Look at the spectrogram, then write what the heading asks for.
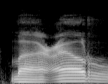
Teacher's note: Ma'arraki'in, huruf ra memiliki tanda baca fathah ya. Nah, maka huruf ra dibaca tafkhim, kemudian huruf ra dibaca panjang. Pasti di sini sudah tahu tanda panjangnya apa, karena di atas huruf ra ada ini.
